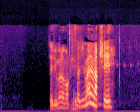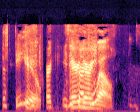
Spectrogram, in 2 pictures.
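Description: A middle-aged woman talks and laughs over an online call.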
